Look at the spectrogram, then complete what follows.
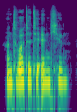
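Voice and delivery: usual speaking voice

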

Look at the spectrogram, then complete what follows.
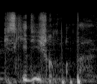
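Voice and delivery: puzzled stage whisper to a companion; whispered aside. Acted. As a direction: drop into a confused, secretive whisper. Confused aside behind polite front.

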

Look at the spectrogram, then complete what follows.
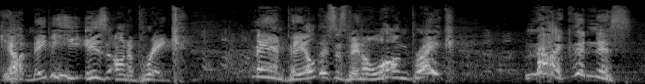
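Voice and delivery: loud, high-pitched acted complaint; hammed-up impatient hollering; mock exasperation. Voices duped worshippers in mock complaint.

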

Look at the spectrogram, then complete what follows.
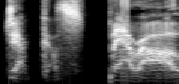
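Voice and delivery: very slow, high-pitched villain impression; Davy Jones. Co-host imitating the villain's famous line, theatrical impression. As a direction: draw out each word in a theatrical growling call. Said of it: "The way he says Sparrow".

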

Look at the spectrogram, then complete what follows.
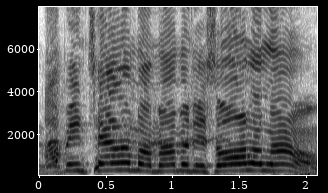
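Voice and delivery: high, loud gleeful crowing; high loud crowing, laughing. Real, not acted. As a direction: crow it like you won. Triumphant joke.

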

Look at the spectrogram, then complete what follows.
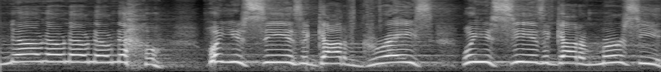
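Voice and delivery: high, urgent sermon correction; insistent preaching. Real, not acted. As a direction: plead with them to see mercy. Preaches insistently against fear of God.

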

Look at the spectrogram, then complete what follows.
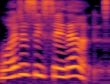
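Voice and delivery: lifted, wondering question; curious question. A narrator's reading. A friend asks curiously about the dog. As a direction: ask it with real curiosity, pitch up. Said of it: "asked Missus Montague curiously".

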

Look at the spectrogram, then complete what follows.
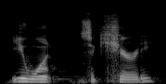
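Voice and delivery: ordinary delivery

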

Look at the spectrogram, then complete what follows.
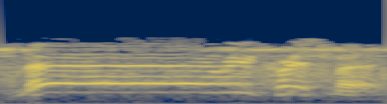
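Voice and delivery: high, slow, drawn-out Merry Christmas; sing-song jolly Santa voice; Santa's greeting. Acted. Santa greeting the emperor Nero, high and slow.

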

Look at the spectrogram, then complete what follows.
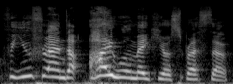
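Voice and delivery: loud, lifted theatrical offer; acted fawning host, emphatic; showy generosity. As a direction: make a grand show of hospitality. Stallholder makes a show of favour.

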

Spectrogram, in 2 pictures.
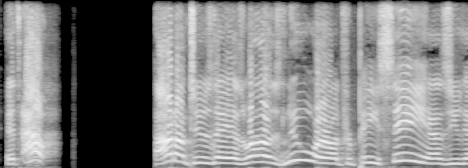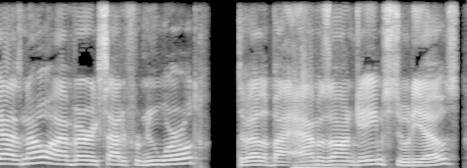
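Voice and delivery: hammed-up country announcer read; southern accent. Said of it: "let's just do it in a country accent".

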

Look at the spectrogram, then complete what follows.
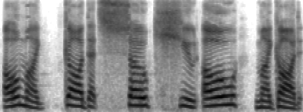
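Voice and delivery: high slow cooing; gushing. Acted. Tara gushing over the dino, slow high coo. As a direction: melt over the cute baby dino.

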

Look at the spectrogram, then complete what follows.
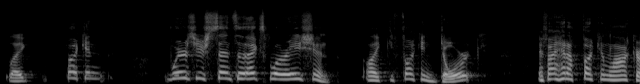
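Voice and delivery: high, exasperated mock rant; hammed-up high-pitched ranting. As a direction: push the pitch up like a squeaky nerd bully. Ranting at gamers.

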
